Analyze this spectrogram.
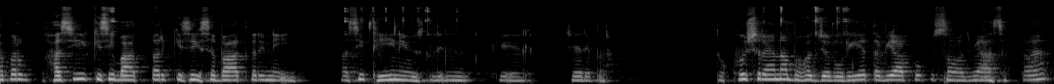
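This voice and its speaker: A woman's voice: mid-range voice, mellow. A woman teaching English in Hindi, telling a story about a student in a chatty way, with many fillers and repetitions. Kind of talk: casual Hindi lecture with an anecdote.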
